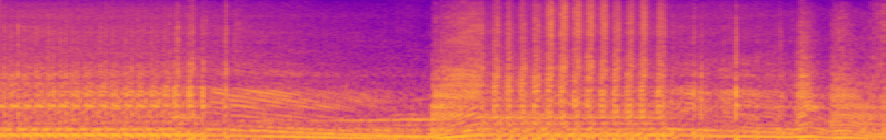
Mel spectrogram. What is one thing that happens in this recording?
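A motorcycle engine drops in pitch as the rider slows down.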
